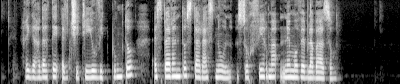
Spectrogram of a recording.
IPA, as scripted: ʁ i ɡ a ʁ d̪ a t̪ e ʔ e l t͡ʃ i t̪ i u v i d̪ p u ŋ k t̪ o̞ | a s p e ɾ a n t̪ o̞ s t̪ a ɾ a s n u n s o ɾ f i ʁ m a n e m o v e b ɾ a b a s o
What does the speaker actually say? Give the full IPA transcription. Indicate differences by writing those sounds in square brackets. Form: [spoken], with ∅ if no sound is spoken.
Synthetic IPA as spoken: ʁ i ɡ a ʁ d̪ a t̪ e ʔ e l t͡ʃ i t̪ i u v i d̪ p u ŋ k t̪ o̞ | [e] s p e ɾ a n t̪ o̞ s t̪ a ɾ a s n u n s [u] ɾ f i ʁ m a n e m o v e b [l] a b a [z] o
